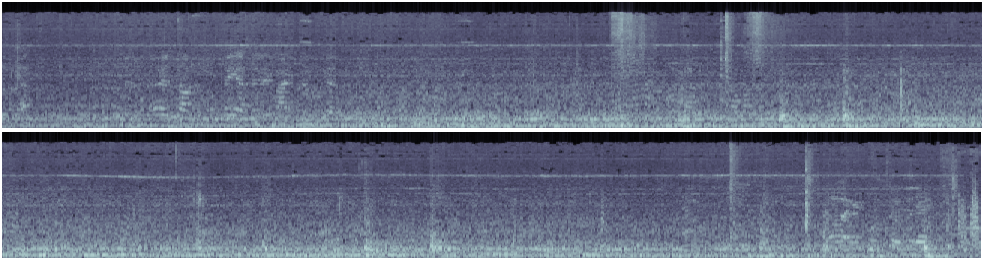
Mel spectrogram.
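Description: Passenger train running at speed, heard from an open carriage doorway: a steady low rumble of wheels on rail that grows louder a few seconds in as the train crosses a steel truss bridge, with a thin high whine and a few sharp clicks.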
